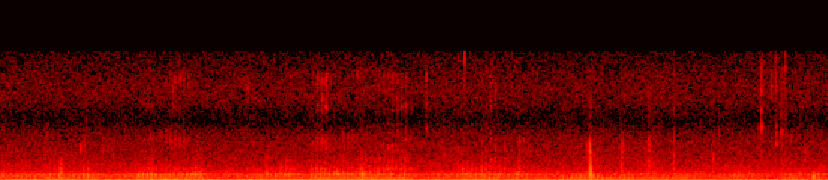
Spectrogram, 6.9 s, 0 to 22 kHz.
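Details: Steady low purr from a 4-month-old Siberian forest cat kitten as it grooms itself, the deep rumble unbroken, with faint licking clicks and a brief soft tick near the end.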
